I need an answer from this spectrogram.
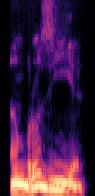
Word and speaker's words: ambrosia: Aham, Para você dar o gabarito letra E, a pronúncia dessa criancinha aqui, ó, a tônica tá aqui, ó, ambrosia.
